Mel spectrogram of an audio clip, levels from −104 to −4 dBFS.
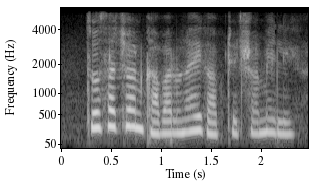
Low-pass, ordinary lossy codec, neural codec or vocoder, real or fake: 5.4 kHz; AAC, 24 kbps; none; real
